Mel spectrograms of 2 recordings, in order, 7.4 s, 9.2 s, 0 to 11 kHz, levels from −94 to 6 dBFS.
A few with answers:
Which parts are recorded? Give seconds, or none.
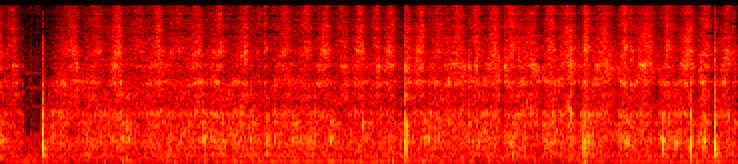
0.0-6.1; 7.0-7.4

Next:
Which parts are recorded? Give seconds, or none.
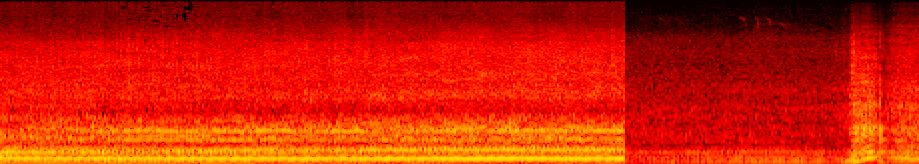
1.2-2.0; 6.4-9.2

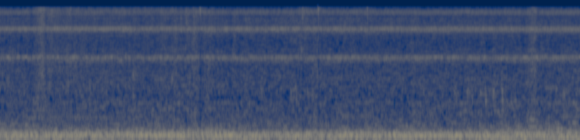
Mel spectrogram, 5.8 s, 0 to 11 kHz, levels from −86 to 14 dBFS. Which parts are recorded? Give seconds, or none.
1.8-5.8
